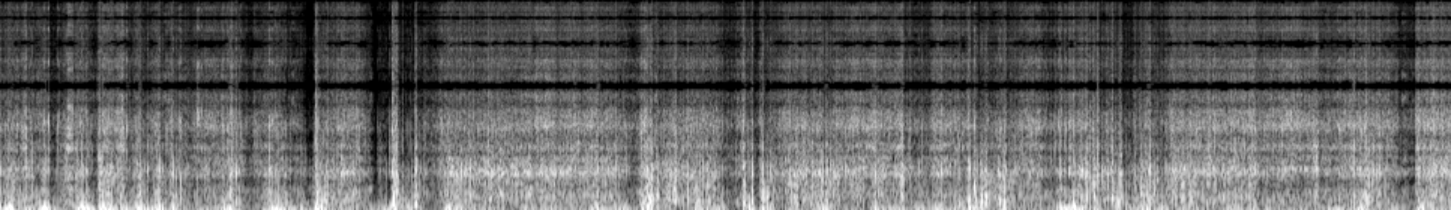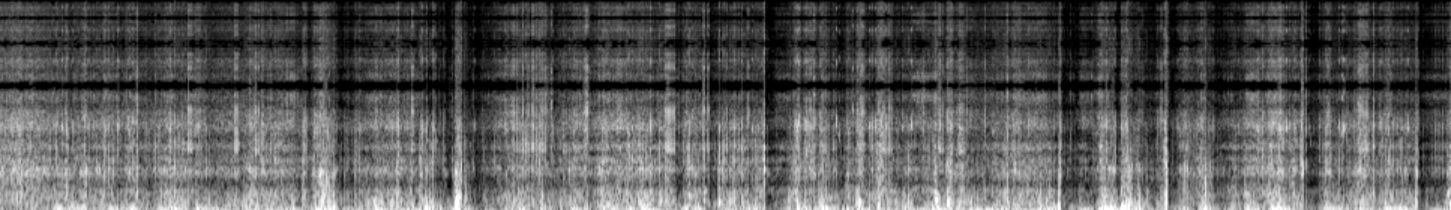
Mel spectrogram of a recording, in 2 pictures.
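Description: Skis running fast through deep powder snow, heard from a camera mounted on the ski: a loud, continuous rush of wind and snow over the microphone with a heavy low rumble. Frequent bumps and brief dips break it up as the ski hits the snow.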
